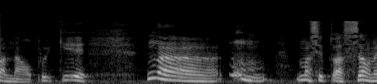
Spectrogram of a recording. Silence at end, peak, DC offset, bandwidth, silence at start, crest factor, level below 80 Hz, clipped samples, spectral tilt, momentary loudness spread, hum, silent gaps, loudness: 0 s; -10 dBFS; under 0.1%; 8 kHz; 0 s; 18 dB; -60 dBFS; under 0.1%; -6.5 dB/octave; 15 LU; none; none; -29 LUFS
